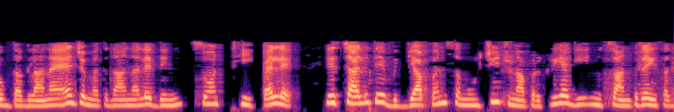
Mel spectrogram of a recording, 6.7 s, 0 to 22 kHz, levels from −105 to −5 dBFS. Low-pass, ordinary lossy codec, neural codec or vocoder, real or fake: 5.4 kHz; AAC, 32 kbps; none; real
